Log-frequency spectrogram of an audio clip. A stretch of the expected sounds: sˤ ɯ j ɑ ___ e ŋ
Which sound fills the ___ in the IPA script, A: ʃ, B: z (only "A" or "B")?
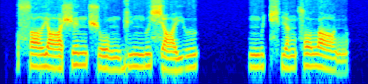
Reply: A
